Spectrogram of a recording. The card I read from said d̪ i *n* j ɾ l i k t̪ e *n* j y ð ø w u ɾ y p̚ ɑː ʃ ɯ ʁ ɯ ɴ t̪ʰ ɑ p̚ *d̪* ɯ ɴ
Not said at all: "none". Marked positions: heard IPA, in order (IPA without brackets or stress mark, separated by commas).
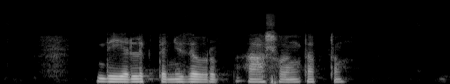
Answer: none, n, t̪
